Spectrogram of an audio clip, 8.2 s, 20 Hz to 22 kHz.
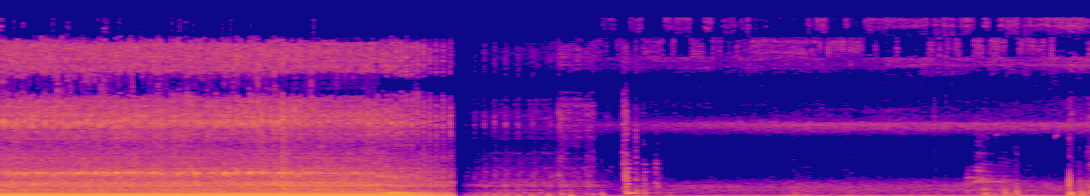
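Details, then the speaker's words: Landworks 20-ton log splitter, engine running under load splitting a heavier log, at least twice the weight of the first dry one, possibly wetter or hardwood; even drone dips slightly in pitch as it takes the load, then goes quiet; normal running under load. "All right, that split really well. That log was at least twice the weight of the other one."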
